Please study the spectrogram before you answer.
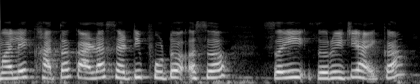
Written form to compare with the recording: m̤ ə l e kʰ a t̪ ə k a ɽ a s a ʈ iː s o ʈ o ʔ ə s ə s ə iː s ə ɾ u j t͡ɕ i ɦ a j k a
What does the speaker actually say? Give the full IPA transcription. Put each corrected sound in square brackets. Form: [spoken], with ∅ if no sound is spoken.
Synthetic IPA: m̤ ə l e kʰ a t̪ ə k a ɽ a s a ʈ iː [f] o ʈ o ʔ ə s ə s ə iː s ə ɾ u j t͡ɕ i ɦ a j k a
